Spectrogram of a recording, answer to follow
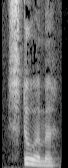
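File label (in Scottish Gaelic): "stuama", Scottish Gaelic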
